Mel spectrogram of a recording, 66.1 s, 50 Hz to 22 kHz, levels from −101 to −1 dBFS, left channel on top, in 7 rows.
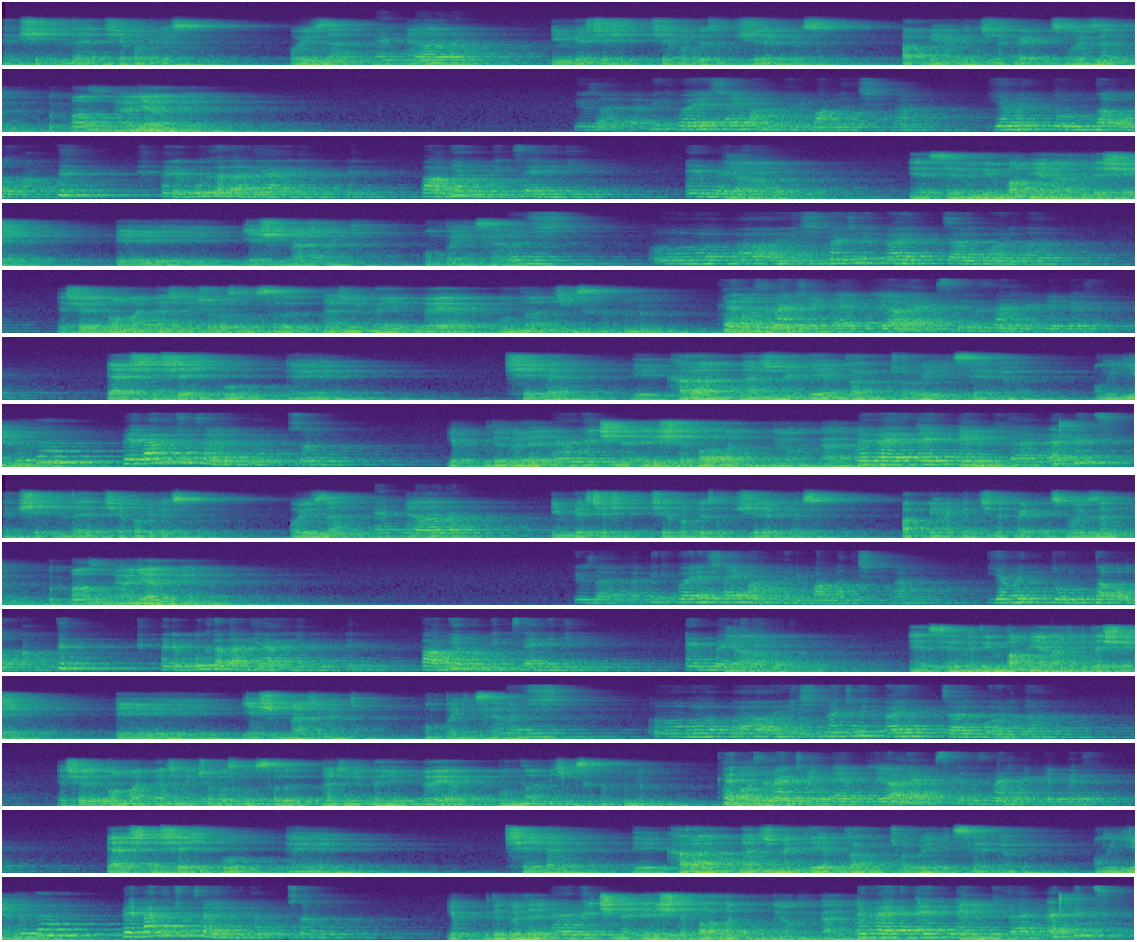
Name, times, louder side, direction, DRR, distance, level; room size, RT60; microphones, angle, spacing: voice 1, 0.0-1.5 2.4-2.9 3.4-3.6 4.6-6.8 7.5-9.3 10.0-11.1 24.9-25.2 26.4-28.5 29.3-30.0 30.3-31.3 31.8-32.6 38.2-41.6 41.9-43.1 43.8-44.2 48.1-49.2 49.6-50.0 51.4-51.9 52.4-54.4 54.7-55.6 56.3-56.8 60.4-61.2 61.6-63.8 64.6-64.8, right 1 dB, 20° right, -3 dB, 1.3 m, -25 dB
voice 2, 3.1-3.8 14.2-14.6 15.0-17.0 17.6-19.4 20.2-21.4 21.7-21.8 22.4-23.7 24.6-25.4 32.5-33.0 33.7-35.9 36.2-37.0 43.8-45.5 45.7-46.8 56.7-57.3 57.6-59.3 61.2-61.6 63.8-65.5, equal, 60° right, -5 dB, 2.5 m, -26 dB
13.5 x 6.2 x 3.5 m, 2.1 s
head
